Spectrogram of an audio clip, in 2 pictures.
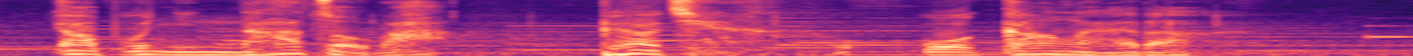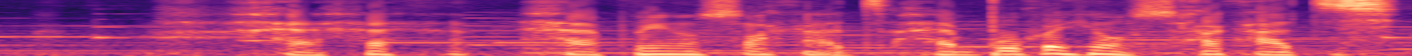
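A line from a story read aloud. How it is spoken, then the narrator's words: Shy girl, quiet. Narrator (Chinese): 服务员小姑娘红着脸小声对我说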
